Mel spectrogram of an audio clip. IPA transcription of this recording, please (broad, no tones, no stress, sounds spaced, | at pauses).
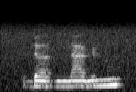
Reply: ɗ ɐ ɡ n̪ a ɳ ɨ u̯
